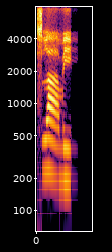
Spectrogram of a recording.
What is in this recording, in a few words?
slami, espeak-ng; jicmu gismu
